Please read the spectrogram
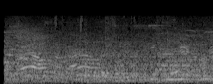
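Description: Several people talking at once in the background, with no clear words.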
